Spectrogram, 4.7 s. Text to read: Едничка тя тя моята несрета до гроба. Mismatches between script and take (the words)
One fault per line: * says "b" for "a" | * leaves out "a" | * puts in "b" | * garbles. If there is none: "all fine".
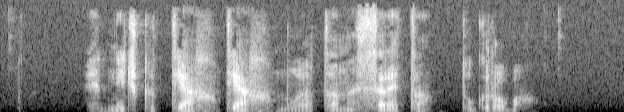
all fine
